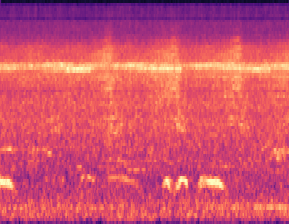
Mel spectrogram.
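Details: Trained bird calling in a jengkol tree outdoors: a few short, low, hooting notes, some bending up then down, in a brief burst amid steady hiss and a passing vehicle rumble.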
